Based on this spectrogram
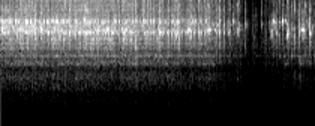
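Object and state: Cactus rainstick.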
